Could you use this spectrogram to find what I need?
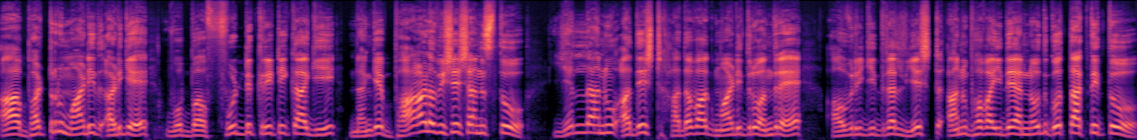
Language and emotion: Kannada, happy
